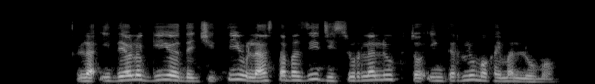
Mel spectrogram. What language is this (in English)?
Esperanto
